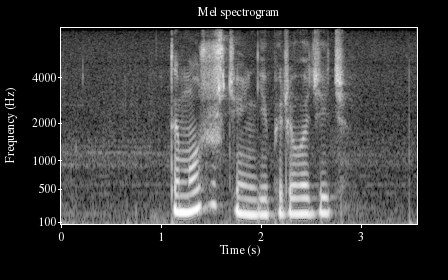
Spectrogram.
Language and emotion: Russian, neutral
